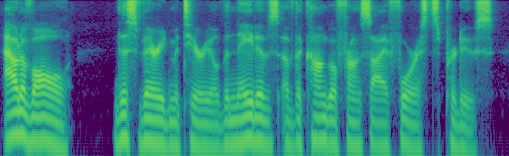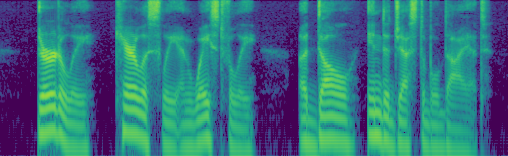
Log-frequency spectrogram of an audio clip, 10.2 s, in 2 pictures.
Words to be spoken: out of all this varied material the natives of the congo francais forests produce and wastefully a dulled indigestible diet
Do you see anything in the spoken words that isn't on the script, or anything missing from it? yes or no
yes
